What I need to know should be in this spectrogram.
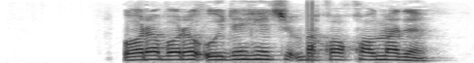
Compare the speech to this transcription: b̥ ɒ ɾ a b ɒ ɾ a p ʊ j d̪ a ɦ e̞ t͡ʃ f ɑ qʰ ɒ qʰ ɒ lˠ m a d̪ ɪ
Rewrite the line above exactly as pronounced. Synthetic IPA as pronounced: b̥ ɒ ɾ a b ɒ ɾ a ʔ ʊ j d̪ a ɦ e̞ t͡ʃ v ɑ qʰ ɒ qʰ ɒ lˠ m a d̪ ɪ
